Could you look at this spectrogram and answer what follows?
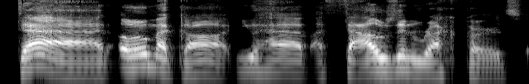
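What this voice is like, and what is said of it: Valley girl voice imitating daughter. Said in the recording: “your daughter does not sound like a Valley girl ... that's me. That is me impersonating her”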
